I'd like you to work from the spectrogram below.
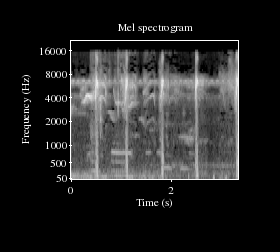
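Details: Sogon bird female call used to lure males down. Sharp high chips come about every 0.7 seconds over a buzzy, high twittering background, with a faint low rumble early on.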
